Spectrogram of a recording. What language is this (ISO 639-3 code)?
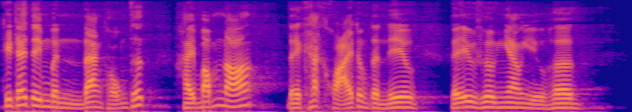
vie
